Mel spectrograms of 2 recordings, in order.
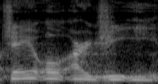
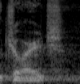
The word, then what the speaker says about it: Jorge: right at the beginning so my name is spelled j-o-r-g-e so some people say Jorge some George I go by both so nice to meet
